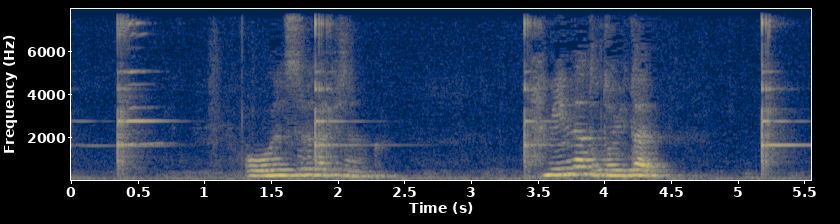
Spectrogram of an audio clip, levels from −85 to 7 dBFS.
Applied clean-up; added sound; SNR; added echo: none; Chink, clink; 11 dB; none.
